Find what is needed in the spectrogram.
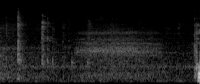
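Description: Soft rustling hiss of 120 film paper backing being pulled forward across a Rolleiflex camera's film path, after a couple of light clicks of handling.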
